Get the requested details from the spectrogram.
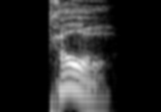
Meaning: trail
- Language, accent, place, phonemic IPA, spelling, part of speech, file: German, Germany, Berlin, /trɛɪ̯l/, Trail, noun, De-Trail.ogg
